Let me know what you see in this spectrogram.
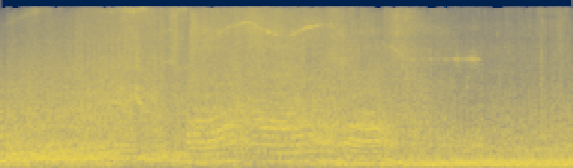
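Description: Drag-race car engines running at the start line, revved up and down so their pitch rises and falls, over a steady loud mix of engine noise.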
